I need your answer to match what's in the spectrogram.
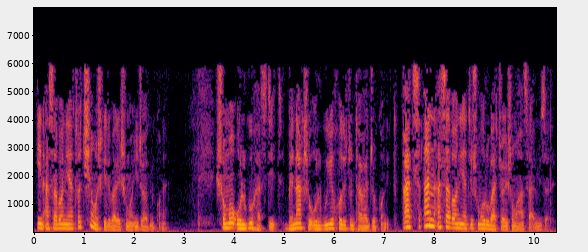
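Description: A man giving calm, instructive advice on a talk show, laying out steps one by one with everyday examples. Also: mid-range voice, lo-fi sound. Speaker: family advice expert.

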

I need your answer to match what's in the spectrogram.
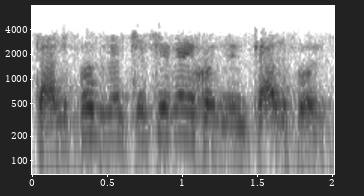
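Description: A man teaching a grammar class, quizzing his students with quick questions, answering them himself and scolding them to put things away and listen. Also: fairly high pitch, a little hiss or hum. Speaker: seminary teacher. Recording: tinny phone-like lo-fi recording.

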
